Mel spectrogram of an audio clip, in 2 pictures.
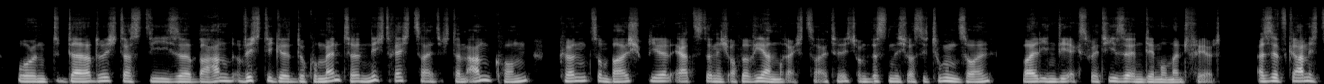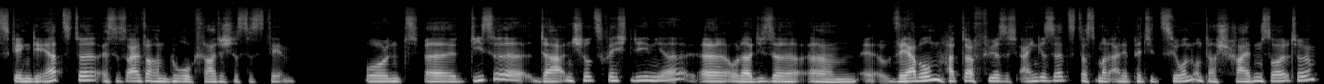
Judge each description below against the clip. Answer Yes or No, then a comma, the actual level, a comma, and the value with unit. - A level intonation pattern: No, average, 3.3 semitones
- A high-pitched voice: No, medium, 140 Hz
